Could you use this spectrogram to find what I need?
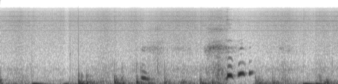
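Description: A puppy scampers across a carpet.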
